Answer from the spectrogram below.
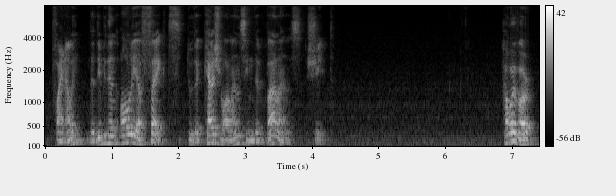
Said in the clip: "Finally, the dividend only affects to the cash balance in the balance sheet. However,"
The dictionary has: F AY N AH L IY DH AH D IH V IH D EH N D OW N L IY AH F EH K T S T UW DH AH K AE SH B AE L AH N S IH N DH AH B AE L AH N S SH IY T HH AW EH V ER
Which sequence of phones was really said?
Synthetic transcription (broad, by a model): F AY N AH L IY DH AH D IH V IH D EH N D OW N L IY AH F EH K T S T UW DH AH K AE SH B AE L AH N S IH N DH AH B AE L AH N S SH IY T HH AW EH V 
